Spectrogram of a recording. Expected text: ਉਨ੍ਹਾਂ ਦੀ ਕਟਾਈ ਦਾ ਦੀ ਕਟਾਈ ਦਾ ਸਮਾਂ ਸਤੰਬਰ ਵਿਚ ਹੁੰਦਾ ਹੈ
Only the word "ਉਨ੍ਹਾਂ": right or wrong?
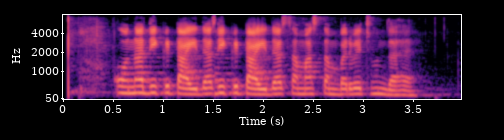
right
